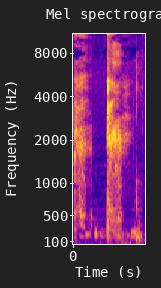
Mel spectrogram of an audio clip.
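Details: A girl coughs once briefly then clears her throat, with low room noise; she coughs repeatedly throughout.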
